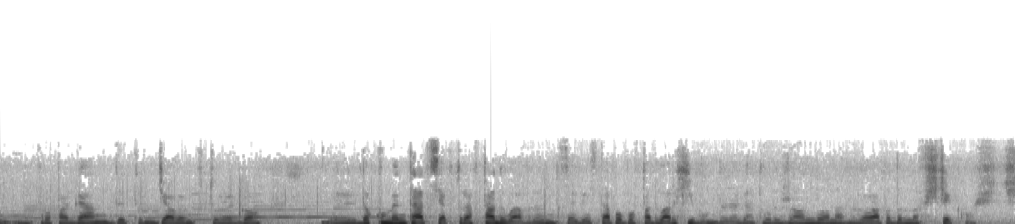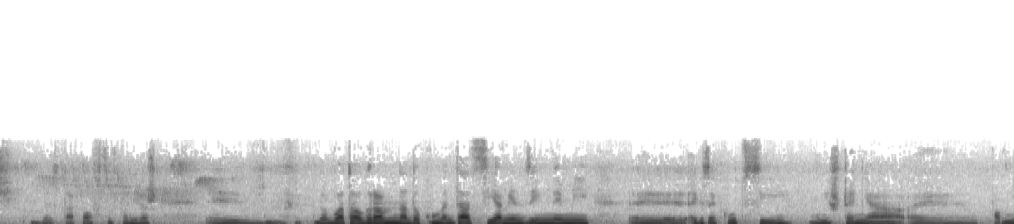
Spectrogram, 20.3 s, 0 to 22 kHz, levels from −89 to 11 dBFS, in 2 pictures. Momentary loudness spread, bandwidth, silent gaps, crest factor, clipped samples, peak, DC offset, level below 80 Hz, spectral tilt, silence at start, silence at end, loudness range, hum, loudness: 15 LU; 8.4 kHz; none; 16 dB; under 0.1%; 0 dBFS; under 0.1%; -44 dBFS; -7.5 dB/octave; 0 s; 0 s; 9 LU; none; -16 LUFS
